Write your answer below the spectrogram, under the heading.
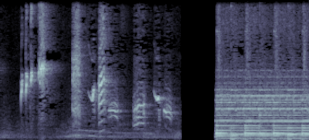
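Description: A Long-tailed shrike's quick run of harsh chattering notes mixed with sharp whistles, about two or three per second, breaks off into a pause, then steady music.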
